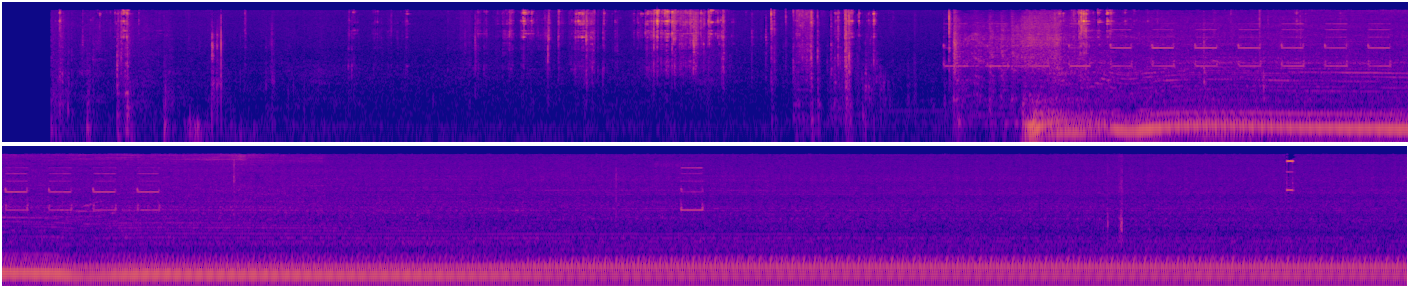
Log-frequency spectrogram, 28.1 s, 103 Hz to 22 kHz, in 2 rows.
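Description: Keys jangling and clicking in the ignition of a Mercedes-Benz W210 E320, then a high beeping chime, and about ten seconds in the engine cranks and starts with a brief rev flare. It holds a fast idle for a few seconds, then settles to a steady, lower idle through a resonator-deleted Magnaflow performance exhaust, heard from inside the cabin.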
